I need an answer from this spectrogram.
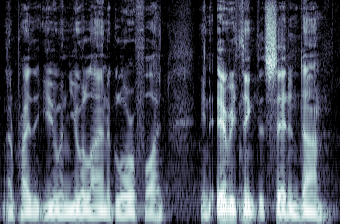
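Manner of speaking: usual speaking voice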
